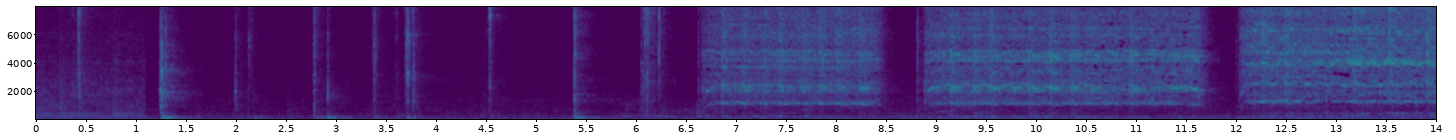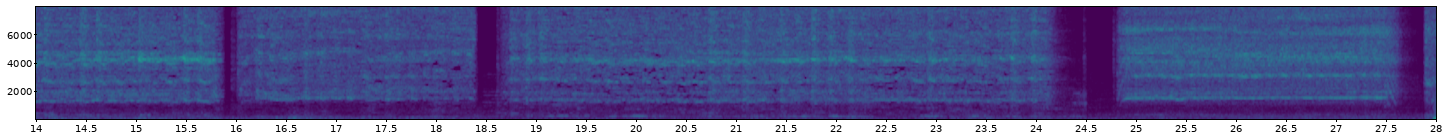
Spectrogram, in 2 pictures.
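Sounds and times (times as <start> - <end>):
toy car motors whirring: 6.1 - 28.0.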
